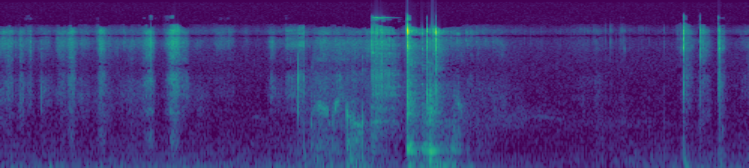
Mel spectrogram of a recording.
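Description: Small scissors snip crochet yarn close to the edge of an amigurumi piece. A few quick, sharp cuts come near the end after soft handling clicks and a quiet whispery voice.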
